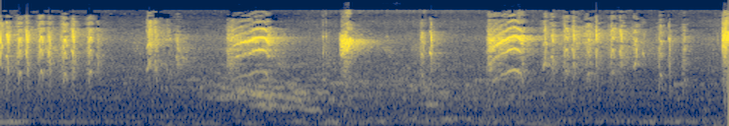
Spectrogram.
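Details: Female sunbird called kolibri ninja in Indonesia, recorded to train songbirds, mixes quick high twittering runs with a few longer buzzy slurred notes and sharp single chips.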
